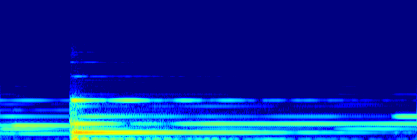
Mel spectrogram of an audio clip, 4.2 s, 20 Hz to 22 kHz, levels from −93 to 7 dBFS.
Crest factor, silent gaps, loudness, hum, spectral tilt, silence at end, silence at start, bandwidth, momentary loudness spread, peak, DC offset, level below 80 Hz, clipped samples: 20 dB; none; -33 LUFS; none; -12 dB/octave; 0 s; 0 s; 2.5 kHz; 22 LU; -14 dBFS; under 0.1%; -48 dBFS; under 0.1%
